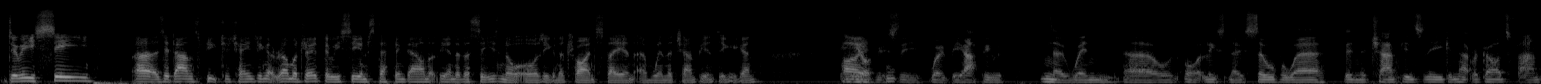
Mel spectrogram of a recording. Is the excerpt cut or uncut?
uncut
